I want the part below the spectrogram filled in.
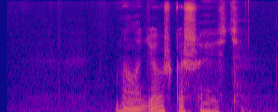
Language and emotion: Russian, sad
